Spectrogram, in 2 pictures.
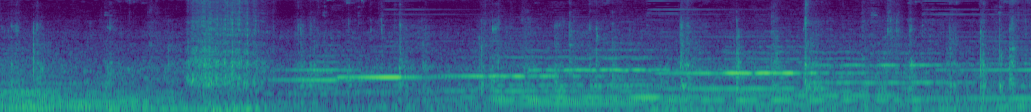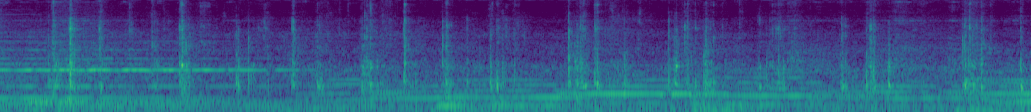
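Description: Shod hooves of two horses clip-clopping at a walk on a paved road, over music that plays throughout. A short rushing noise comes about a second in.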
